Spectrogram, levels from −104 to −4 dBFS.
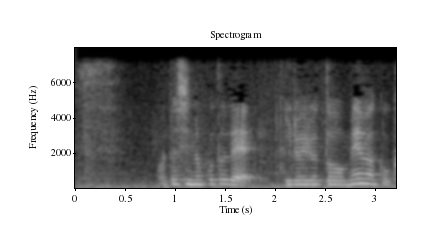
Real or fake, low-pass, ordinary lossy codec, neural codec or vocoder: real; 7.2 kHz; none; none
